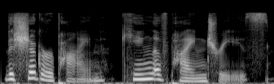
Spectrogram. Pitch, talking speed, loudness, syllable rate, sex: 185 Hz, 155 wpm, -17 LUFS, 3.3 syllables/s, female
